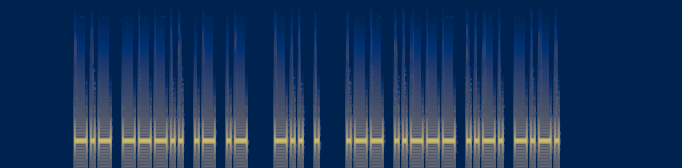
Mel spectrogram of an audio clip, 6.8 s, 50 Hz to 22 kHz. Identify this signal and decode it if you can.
Morse code, heard as a keyed tone, about 30 wpm, 700 Hz. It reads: K8AA DE W2FC
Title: USA Callsign DE Callsign - 4 Characters - 30wpm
